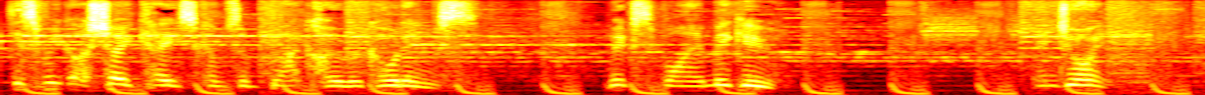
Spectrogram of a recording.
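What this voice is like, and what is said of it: Losing voice, sounds sick. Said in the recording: “I'm losing my voice because I've got a cold”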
